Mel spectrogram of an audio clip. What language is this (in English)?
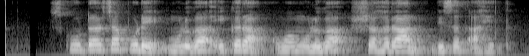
Marathi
